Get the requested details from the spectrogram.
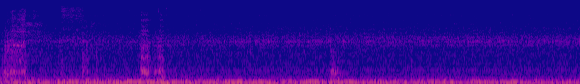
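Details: Newly built tumbler station, the motors freshly wired with switches and powered through an extension cord on first switch-on. Low steady hum with no knocking or scraping, motors turning evenly: normal running.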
